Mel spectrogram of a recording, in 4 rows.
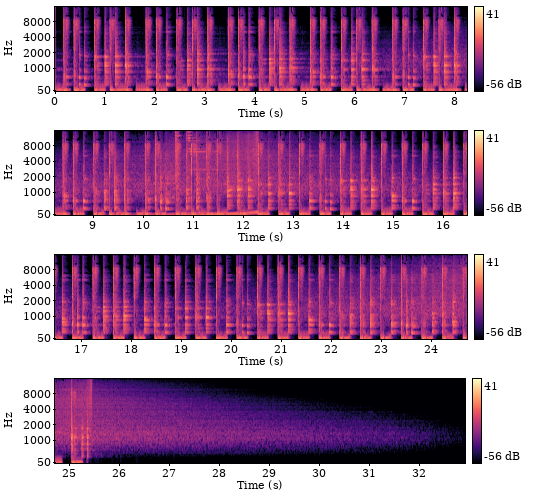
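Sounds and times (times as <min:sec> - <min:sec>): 
sped-up funk instrumental: 0:00.0 - 0:25.5.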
